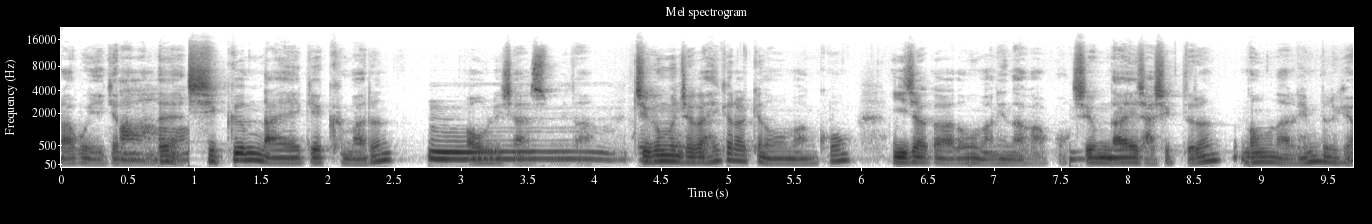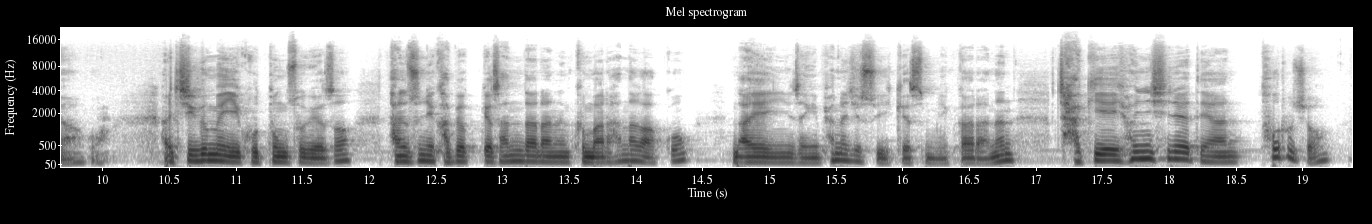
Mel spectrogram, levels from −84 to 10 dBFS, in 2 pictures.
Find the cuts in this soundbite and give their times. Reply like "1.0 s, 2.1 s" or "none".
1.0 s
